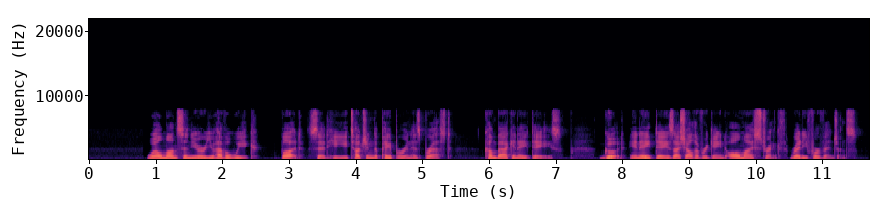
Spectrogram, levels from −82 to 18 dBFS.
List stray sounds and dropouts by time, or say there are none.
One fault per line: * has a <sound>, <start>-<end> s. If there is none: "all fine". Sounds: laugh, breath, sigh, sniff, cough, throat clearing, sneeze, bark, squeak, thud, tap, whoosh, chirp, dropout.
all fine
